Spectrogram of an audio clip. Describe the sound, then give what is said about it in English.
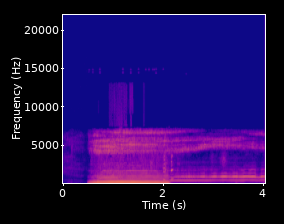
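A single voice imitates a crowd's boo with a long, loud, low drawn-out "boooo" that jumps to a higher, slightly weaker held tone for the last couple of seconds. “Boo and, but I would boo and hiss.”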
